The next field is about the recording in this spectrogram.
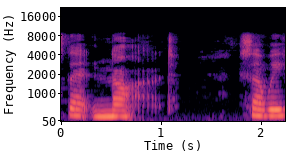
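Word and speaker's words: naught: that looks like a degree symbol and we pronounce that not so we call it Delta G KN Delta H knot and Delta s knot what these little sums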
